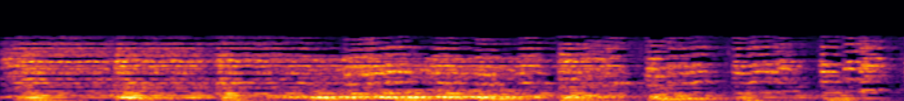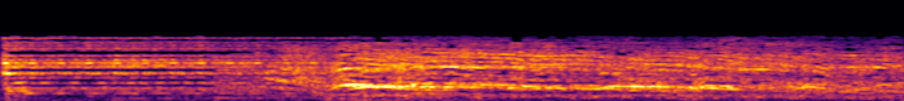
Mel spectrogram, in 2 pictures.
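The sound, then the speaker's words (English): A large crowd in the western town of Jackpot clamors outside, awaiting a new mayor's speech, many voices shouting and cheering at once in a steady roar that swells louder toward the end. “With that crowd out there, I figure I'll need them a lot worse than a highfalutin' speech.”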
